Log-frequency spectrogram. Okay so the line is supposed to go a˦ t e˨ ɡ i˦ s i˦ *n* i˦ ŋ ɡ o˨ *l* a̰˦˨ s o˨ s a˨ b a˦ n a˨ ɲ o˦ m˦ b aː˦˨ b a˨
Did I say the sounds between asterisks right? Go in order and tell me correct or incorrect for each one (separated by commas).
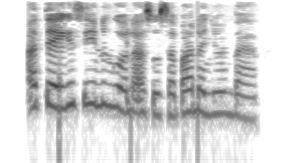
correct, correct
